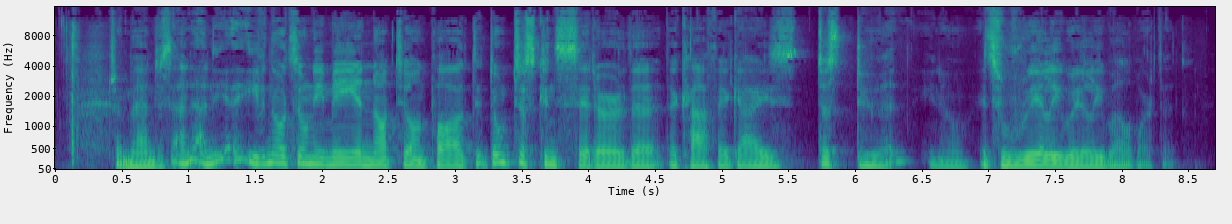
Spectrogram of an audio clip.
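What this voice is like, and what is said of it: Irish accent. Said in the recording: “the man with the great Irish accent”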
